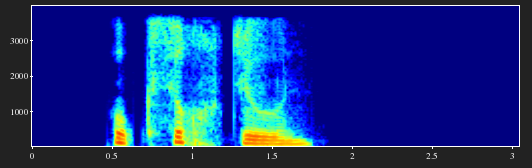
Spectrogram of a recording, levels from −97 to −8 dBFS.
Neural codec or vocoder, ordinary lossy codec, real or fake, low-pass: none; AAC, 16 kbps; real; 3.6 kHz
